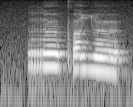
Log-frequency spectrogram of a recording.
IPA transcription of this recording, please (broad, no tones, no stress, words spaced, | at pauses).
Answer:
røːpʼœʎø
